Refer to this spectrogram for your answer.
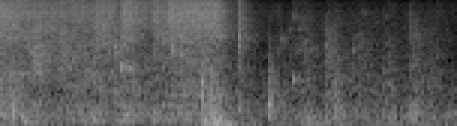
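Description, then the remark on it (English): A tap runs with a steady hissing rush of water filling an instant macaroni and cheese cup up to its water line, then shuts off after about a second and a half, leaving a few soft clunks. “Recommendation, there's a water line in there. Don't fill it up with, empty water, or don't fill it up all the way.”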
